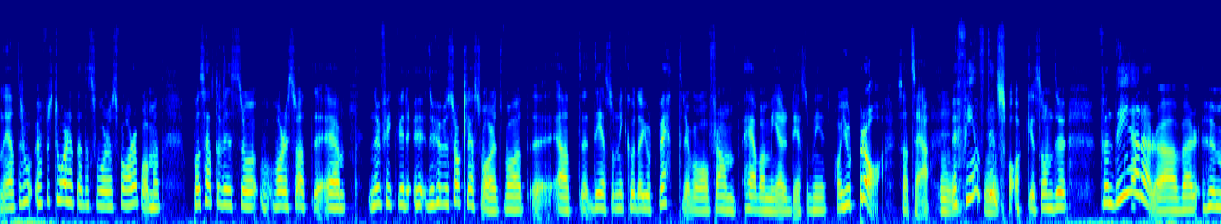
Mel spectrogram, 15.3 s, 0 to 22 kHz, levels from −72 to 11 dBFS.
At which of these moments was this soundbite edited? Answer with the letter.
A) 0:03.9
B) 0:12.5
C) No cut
B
